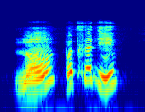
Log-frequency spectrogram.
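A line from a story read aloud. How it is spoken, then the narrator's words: Demon shouting. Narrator (Russian): закричал демон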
